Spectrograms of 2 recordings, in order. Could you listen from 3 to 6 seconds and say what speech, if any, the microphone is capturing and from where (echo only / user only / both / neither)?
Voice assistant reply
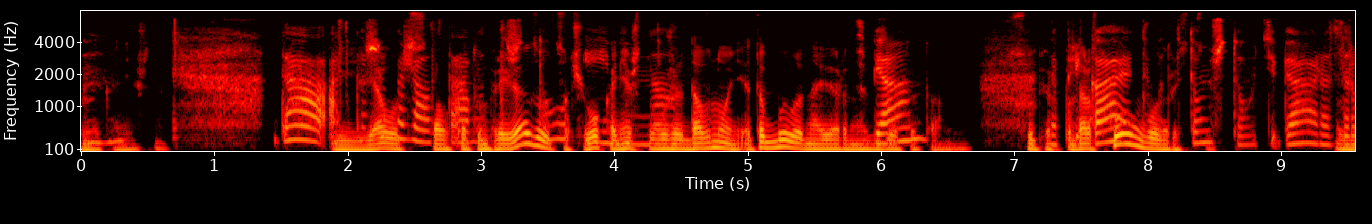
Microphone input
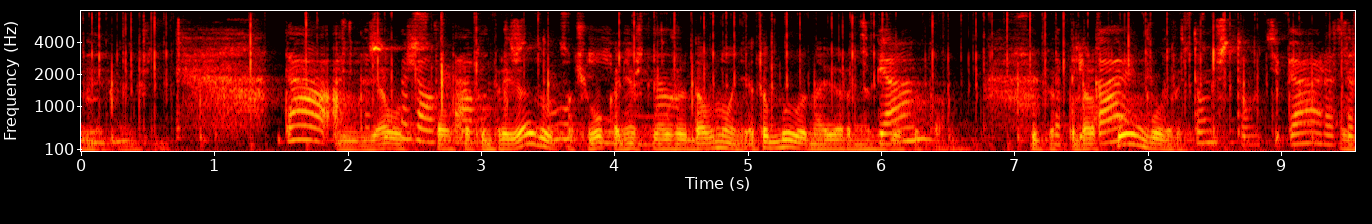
echo only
